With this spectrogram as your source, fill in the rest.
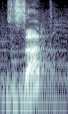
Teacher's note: Z is the voiced alveolar fricative.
